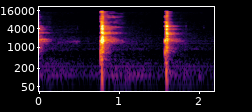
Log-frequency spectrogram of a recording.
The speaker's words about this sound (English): Keep breathing out. Bend over, cough a little bit.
